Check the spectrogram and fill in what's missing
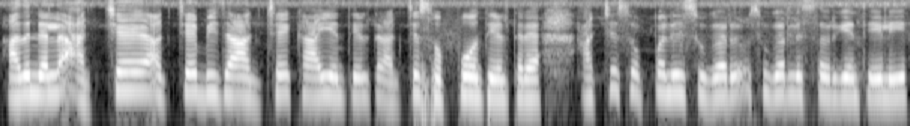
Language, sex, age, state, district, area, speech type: Kannada, female, 30-45, Karnataka, Mandya, rural, spontaneous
